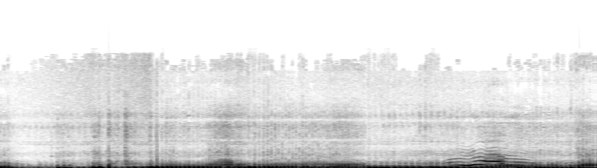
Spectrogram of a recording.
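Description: Pit bike engine running hard as the bike climbs a sandy bank. A drawn-out, wavering shout cuts in near the end.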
